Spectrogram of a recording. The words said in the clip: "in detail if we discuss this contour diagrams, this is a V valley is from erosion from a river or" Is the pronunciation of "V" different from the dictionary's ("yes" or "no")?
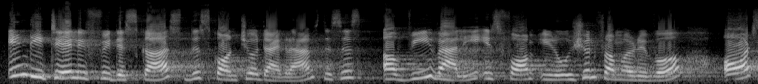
no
